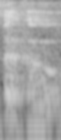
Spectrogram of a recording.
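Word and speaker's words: The HU: my album review is the who which is it's spelled hu and it's a Mongolian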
